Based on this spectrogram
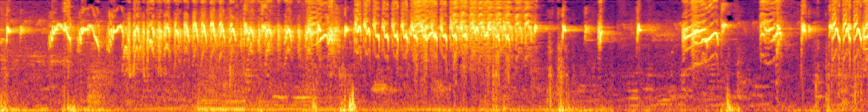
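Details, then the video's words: Crested Jay singing energetically: a long, dense, high rattling trill with looped whistles, then broken bursts of sharp chips and brief pauses. "SUARA SOGON GACOR"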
